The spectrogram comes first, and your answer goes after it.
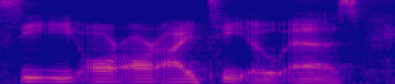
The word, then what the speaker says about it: Cerritos: It's the USS Cerritos, I guess is how you pronounce that. It's Cerritos, and it's not like it's not a big ship in the fleet.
